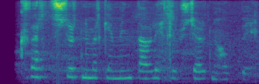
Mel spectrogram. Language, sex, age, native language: Icelandic, female, 18-19, Icelandic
